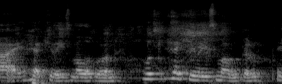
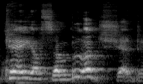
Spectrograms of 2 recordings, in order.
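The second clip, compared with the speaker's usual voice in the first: very slow, higher and louder English declaiming; put-on English accent; 5 semitones higher, 6 dB louder, much slower than usual. Englishman warning of bloodshed, in a drawn-out English accent. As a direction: stretch it out grandly in an English accent. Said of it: "this Englishman comes in".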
